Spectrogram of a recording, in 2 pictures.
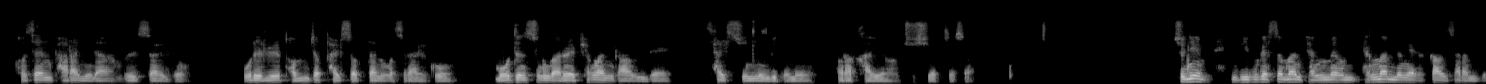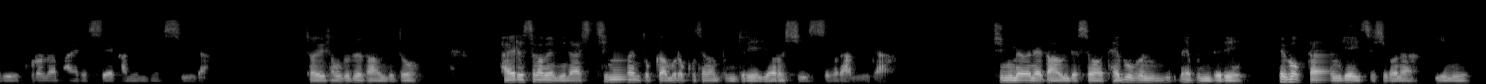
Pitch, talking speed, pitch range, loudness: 95 Hz, 295 characters per minute, 90-105 Hz, -27 LUFS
